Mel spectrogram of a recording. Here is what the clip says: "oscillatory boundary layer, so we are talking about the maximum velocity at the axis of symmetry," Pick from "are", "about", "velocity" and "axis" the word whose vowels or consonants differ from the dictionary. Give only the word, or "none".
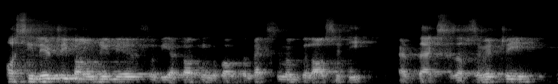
none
